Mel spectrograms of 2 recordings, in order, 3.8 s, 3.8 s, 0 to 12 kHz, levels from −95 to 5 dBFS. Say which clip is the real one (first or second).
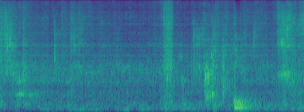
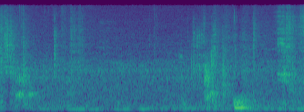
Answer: second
